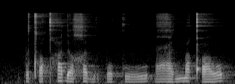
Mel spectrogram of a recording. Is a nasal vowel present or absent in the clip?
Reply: absent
